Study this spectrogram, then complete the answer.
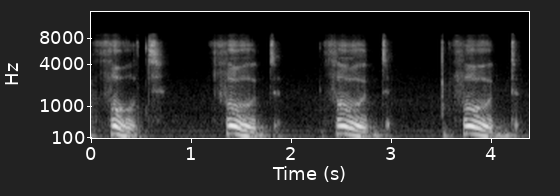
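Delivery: food with a long oo; teacher modelling food with a long vowel. Shown as a demonstration. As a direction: stretch the oo in food. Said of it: "con la U larga".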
